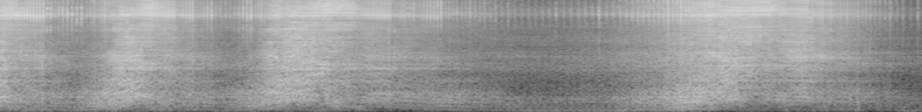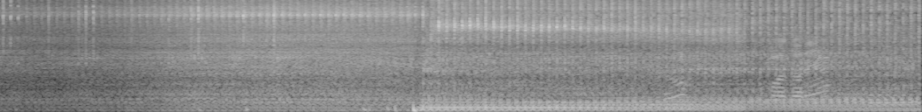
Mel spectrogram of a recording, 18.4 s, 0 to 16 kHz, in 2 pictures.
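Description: The engine of an overheating Honda CBR 250RR motorcycle is revved in swelling bursts, close and loud, then settles into a rougher steady running note near the end. Broadband noise runs throughout.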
